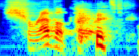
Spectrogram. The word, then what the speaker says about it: Shreveport: In the Independence Bowl over in, I hope I mispronounced this, Shreveport, Louisiana.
